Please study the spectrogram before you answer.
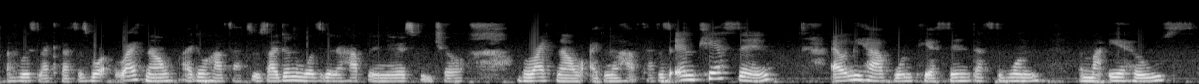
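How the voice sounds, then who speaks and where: A woman's voice: low voice, normal speed, mellow, highs cut off. A young Nigerian woman with a Nigerian accent, answering viewer questions in a casual, chatty way and often repeating herself. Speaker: vlogger.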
